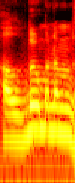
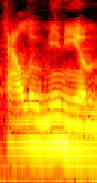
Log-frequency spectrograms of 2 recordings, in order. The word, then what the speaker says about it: aluminium: is hopelessly complex it's aluminum sulfate okay or aluminium sulfate if you're watching this video in a country that pronounces the element aluminum correctly so we got aluminum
